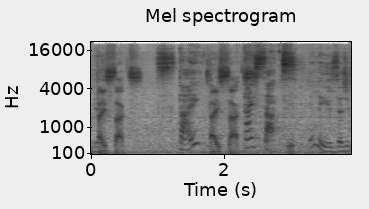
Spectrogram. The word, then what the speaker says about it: Tay-Sachs: A pronúncia é Tay-Sachs.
